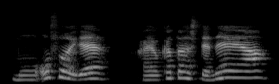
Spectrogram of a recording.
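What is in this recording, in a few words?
Sentence Kansai; Japanese dialects; Kyoto and Kansai Dialects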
